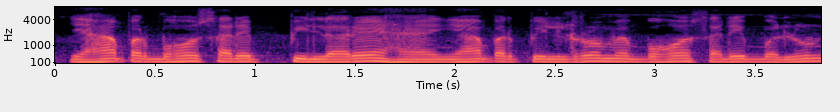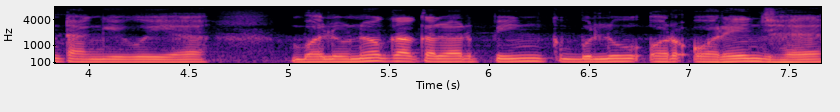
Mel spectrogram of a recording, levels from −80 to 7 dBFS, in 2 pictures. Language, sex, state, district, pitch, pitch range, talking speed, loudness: Hindi, male, Jharkhand, Palamu, 140 Hz, 130-150 Hz, 190 wpm, -17 LUFS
